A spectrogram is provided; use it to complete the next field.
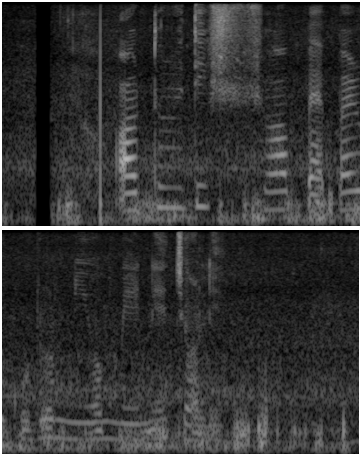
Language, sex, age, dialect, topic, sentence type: Bengali, female, 18-24, Northern/Varendri, banking, statement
